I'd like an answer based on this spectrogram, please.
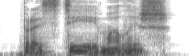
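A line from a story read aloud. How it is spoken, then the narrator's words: Sighing. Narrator (Russian): вздохнул отец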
